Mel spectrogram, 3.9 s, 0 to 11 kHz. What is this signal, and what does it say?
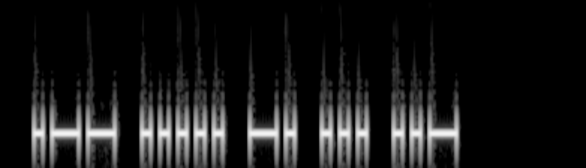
Morse code, heard as a keyed tone, about 20 wpm, 700 Hz. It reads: W5NSU
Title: Speed Racing - USA 1x3 Call Signs 17wpm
